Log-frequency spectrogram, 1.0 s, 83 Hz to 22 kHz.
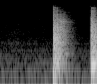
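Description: Two sharp hammer taps strike a Lee Loader decapping pin to knock out a spent primer from a .38 Special case, close, loud metallic knocks about half a second apart.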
